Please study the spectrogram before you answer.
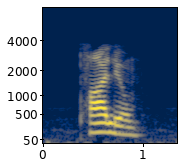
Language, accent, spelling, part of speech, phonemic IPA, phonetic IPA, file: Armenian, Eastern Armenian, թալիում, noun, /tʰɑˈljum/, [tʰɑljúm], Hy-թալիում.ogg
- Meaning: thallium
